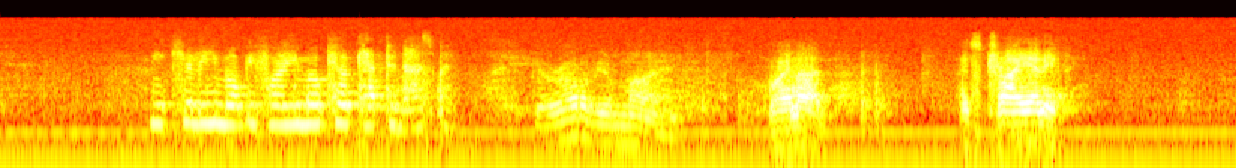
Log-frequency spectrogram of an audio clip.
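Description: A young woman speaks softly and tenderly, close by.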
